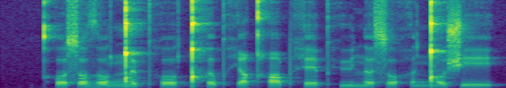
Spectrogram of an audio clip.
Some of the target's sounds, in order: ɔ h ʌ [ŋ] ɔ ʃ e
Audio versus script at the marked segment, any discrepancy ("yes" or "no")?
yes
